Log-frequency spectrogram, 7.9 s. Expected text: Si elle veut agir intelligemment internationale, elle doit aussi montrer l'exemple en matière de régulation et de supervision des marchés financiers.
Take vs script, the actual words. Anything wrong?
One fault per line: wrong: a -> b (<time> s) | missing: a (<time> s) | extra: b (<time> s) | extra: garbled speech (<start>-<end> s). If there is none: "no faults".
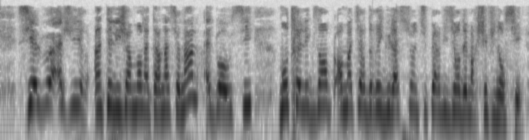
no faults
